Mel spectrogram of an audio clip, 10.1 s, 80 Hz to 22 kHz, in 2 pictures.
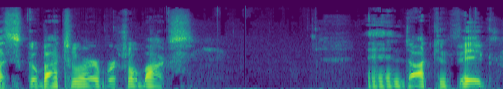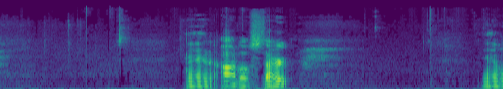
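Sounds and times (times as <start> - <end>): soft breathy noise: 3.0 - 3.7, 4.9 - 5.7, 6.3 - 6.9, 8.0 - 9.9.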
